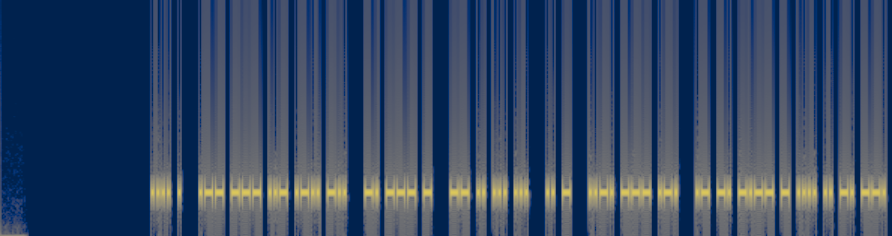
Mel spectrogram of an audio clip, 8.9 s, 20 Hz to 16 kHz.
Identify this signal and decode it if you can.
Morse code, heard as a keyed tone, about 46 wpm, 700 Hz. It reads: HE WOULD NOT MISS IT FOR ANYTHING
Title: Sentences from Top 1000 Words - Review Part 3 - 45wpm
